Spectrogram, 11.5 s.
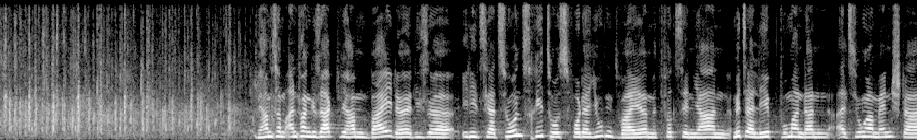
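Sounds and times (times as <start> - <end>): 
audience applause: 0.0 - 3.5
speech: 3.2 - 11.4.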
